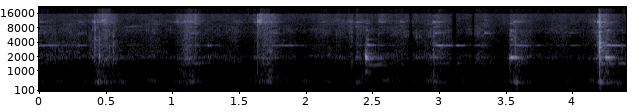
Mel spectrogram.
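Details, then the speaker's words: New replacement water pump for a 2009 Dodge Ram 1500, spun by hand: only soft, irregular finger taps over near silence, no rumble or grinding; bearing smooth and quiet. "All you can hear is my fingers hitting that. So, I think that's a win."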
